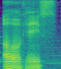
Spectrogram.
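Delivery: usual speaking voice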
